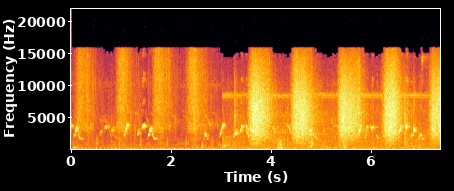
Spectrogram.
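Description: Short-handled broom sweeping packed earth, swishing in regular strokes a little under once a second, with birds chirping in the background.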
